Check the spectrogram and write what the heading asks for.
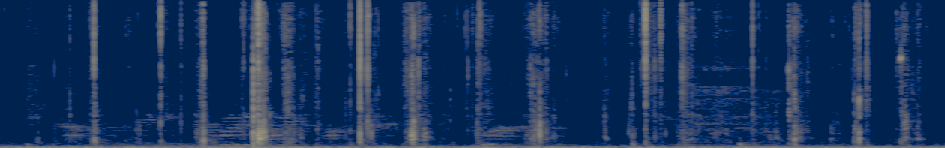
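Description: Glossy slime being squeezed and stretched by hand, giving off irregular small clicking pops and squelches.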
